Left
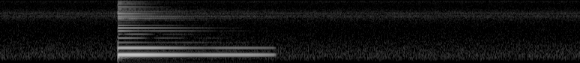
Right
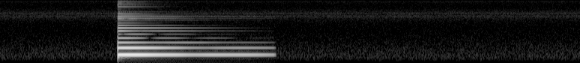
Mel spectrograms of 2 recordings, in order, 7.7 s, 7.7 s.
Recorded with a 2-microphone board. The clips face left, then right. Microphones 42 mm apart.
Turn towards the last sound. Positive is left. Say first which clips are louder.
# right 11 dB
turn(degrees=-45)  # may be behind; listen again after turning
